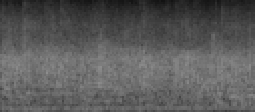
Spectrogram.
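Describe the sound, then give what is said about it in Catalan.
A crowd in a town square gives an ovation after a gralla band's anniversary performance, a dense, steady wash of clapping that holds at the same loudness from start to finish. “Ovació. La plaça es rendeix”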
